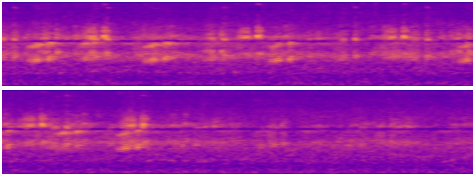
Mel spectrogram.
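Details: Pond frogs in a chorus of croaks: rough pulsed calls come about once a second for the first five seconds, then thin out and soften. A constant thin high tone hums underneath.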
